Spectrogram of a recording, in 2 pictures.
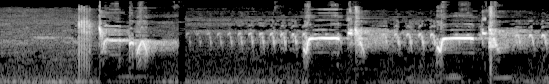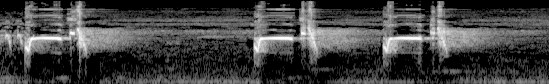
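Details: Olive-backed tailorbird in energetic gacor dor song, used to get caged birds singing: sharp snapping notes mixed with a buzzy rattling trill, then two spaced whistled bursts.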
